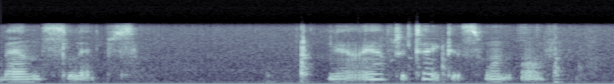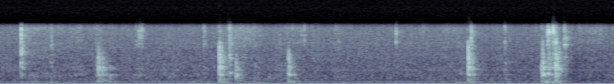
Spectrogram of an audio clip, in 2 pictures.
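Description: A plastic hook clicks and taps against a plastic loom.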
